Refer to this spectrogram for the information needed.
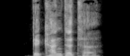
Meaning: inflection of gekantet: 1. strong/mixed nominative/accusative feminine singular 2. strong nominative/accusative plural 3. weak nominative all-gender singular
- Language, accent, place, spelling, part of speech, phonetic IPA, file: German, Germany, Berlin, gekantete, adjective, [ɡəˈkantətə], De-gekantete.ogg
